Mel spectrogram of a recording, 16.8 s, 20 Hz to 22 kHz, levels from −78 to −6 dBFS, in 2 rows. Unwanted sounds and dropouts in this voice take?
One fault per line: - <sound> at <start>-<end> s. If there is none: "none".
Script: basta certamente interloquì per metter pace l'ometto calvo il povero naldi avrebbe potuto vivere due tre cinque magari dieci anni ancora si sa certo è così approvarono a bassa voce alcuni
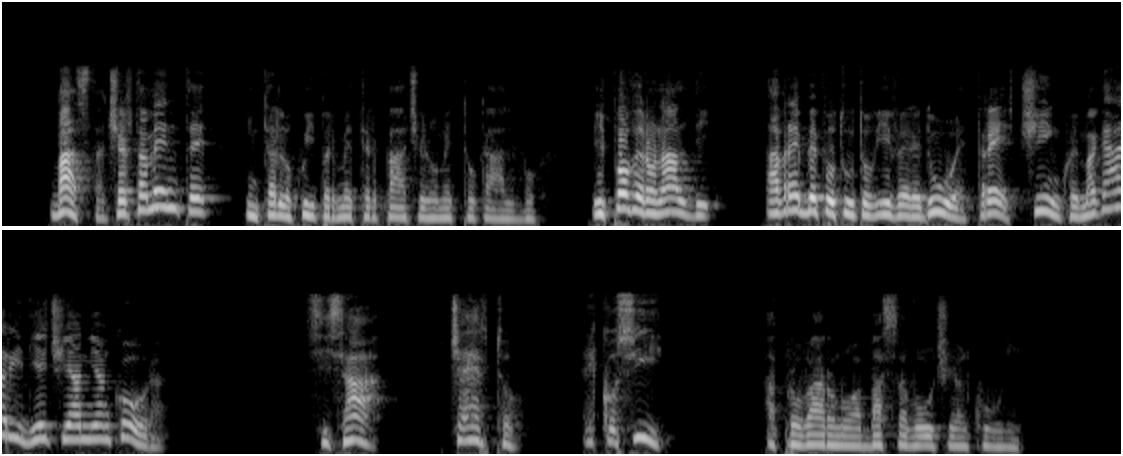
none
